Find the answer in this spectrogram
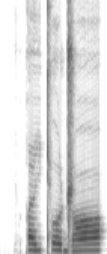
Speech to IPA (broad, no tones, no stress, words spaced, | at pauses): qiːcʰoɖ͡ʐɒː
